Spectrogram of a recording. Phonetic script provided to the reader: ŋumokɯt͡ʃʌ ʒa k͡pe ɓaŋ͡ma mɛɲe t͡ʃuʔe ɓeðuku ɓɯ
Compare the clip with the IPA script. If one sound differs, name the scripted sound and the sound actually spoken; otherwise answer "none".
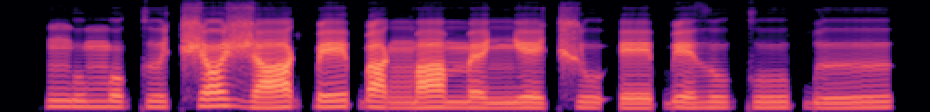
none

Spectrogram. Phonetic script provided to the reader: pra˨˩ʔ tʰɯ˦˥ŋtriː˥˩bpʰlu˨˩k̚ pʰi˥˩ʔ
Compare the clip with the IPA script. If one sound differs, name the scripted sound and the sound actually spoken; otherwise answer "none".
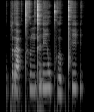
b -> w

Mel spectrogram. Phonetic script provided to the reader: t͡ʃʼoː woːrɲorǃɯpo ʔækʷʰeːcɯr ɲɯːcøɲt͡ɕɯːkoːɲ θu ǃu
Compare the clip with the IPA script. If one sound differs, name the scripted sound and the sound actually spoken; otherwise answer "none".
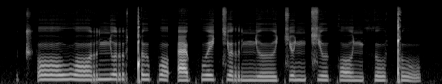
none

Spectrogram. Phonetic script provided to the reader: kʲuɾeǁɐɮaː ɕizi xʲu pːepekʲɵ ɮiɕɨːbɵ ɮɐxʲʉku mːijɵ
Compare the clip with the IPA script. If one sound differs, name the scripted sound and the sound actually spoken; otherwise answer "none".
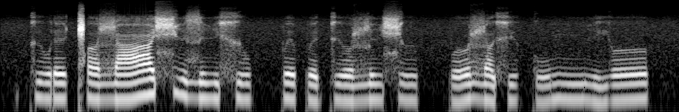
b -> pː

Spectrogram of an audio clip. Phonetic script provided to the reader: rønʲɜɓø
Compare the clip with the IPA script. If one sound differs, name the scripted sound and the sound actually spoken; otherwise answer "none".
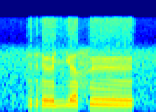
ɓ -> f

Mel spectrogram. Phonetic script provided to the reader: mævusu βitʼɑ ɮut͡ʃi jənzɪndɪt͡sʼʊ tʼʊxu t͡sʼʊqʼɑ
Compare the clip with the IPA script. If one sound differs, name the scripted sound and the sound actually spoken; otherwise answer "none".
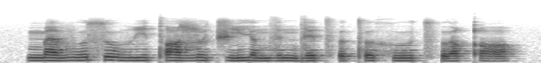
none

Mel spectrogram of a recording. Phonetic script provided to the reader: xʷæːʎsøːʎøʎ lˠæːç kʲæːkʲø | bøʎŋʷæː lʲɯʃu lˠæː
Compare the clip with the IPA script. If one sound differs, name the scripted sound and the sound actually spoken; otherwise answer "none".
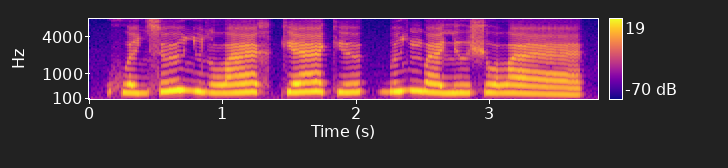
ç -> x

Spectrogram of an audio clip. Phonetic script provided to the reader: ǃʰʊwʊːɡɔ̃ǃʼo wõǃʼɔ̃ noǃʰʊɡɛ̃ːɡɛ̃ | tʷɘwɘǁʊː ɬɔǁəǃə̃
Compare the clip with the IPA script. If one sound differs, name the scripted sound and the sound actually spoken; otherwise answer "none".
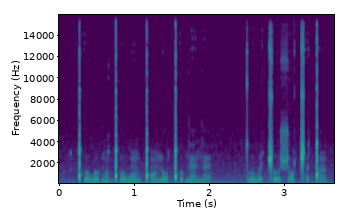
ɬ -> ʃ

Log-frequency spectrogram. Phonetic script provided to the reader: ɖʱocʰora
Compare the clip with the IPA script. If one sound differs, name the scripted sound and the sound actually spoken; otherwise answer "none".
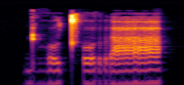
none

